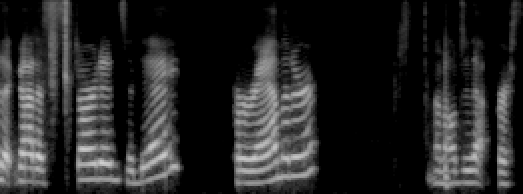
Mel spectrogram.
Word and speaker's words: parameter: with the word that got us started today parameter and i'll do that first sentence there there's one very important parameter for this experiment the next one is diameter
